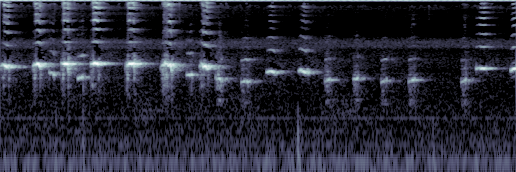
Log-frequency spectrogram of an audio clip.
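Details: Pet bird dancing and whistling its rendition of Chelsea Dagger; clear tonal whistled notes alternate between higher and lower pitches, fast phrases at first, then slower, spaced single notes, with a faint low hum underneath.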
